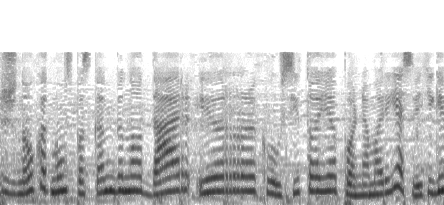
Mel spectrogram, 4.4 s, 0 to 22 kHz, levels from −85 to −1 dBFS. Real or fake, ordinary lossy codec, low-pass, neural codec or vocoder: real; AAC, 24 kbps; 19.8 kHz; none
